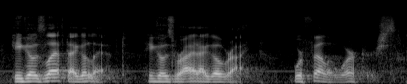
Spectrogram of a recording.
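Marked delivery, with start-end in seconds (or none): none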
